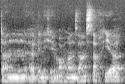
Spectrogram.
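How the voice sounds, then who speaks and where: A man's voice carries audible room echo. Noticeable background noise runs underneath. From northern Germany (Hamburg). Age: 30s. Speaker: entrepreneur. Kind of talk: interview. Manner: hesitant, many filler sounds.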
